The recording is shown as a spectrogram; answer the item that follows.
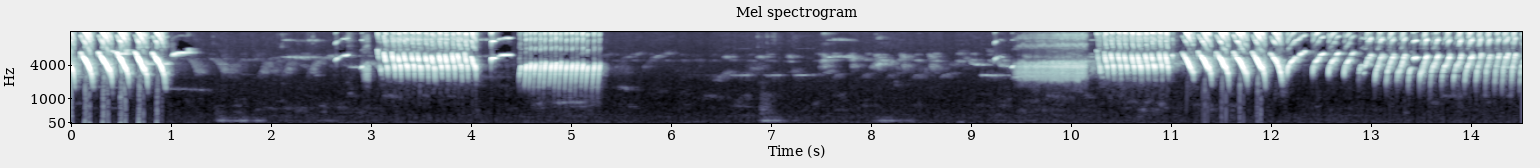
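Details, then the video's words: Canary singing, a training track; bursts of rapid sweeping notes and buzzy rolls separated by long silent gaps, ending in a lively trill of down-slurred whistles. "Canary Singing Training, Kenari Gacor Ngerol Panjang"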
